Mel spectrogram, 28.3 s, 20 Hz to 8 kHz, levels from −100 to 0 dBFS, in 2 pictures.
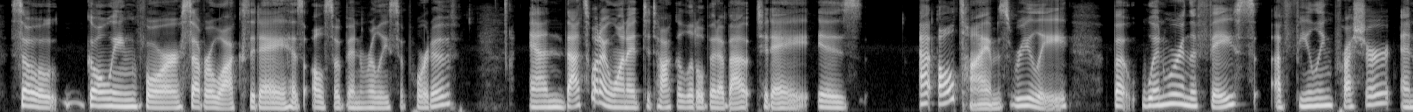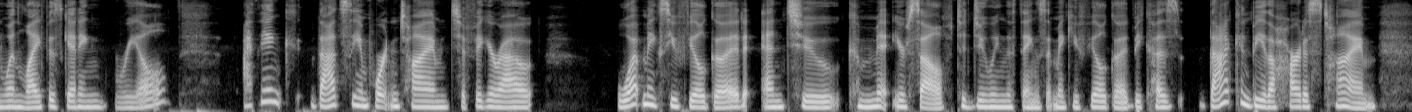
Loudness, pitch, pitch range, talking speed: -20 LUFS, 165 Hz, 150-190 Hz, 165 wpm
